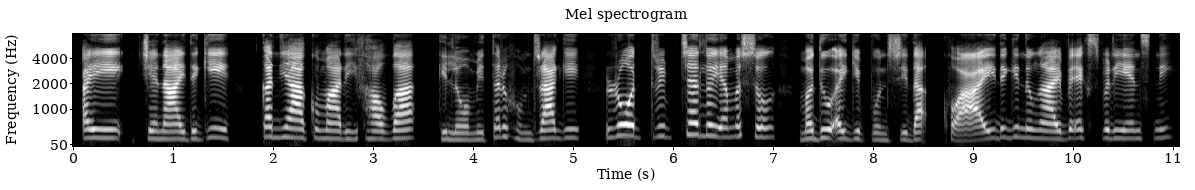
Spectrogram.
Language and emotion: Manipuri, happy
